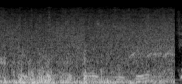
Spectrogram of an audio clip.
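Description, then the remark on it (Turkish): A sandstorm roars over Polatlı, a district of Ankara, Turkey, suddenly turning day into night, in a steady, loud, rumbling wash of wind-driven noise, with faint voices briefly audible beneath it before it cuts off abruptly near the end. “başkentin ilçesi Polatlı'nın üzerini kaplayan kum fırtınası bir anda gündüzü geceye çevirdi.”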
